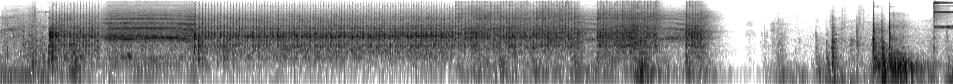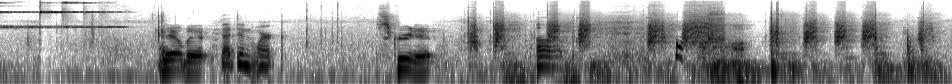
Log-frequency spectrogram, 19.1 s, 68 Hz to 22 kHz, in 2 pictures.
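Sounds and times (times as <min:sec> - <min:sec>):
power drill driving into wood: 0:00.0 - 0:02.6, 0:04.6 - 0:07.2.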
